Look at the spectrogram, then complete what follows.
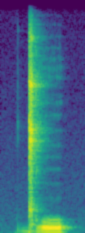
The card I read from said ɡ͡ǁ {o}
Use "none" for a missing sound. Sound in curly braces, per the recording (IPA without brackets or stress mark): o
